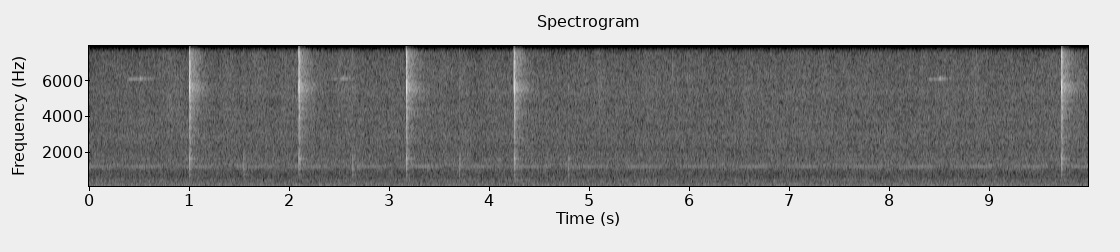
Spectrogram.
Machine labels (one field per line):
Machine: valve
